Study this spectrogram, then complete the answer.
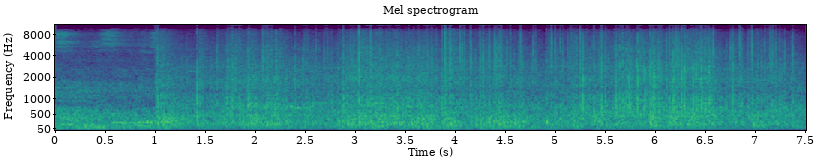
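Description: Fireworks crackle and pop rapidly in a stadium.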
